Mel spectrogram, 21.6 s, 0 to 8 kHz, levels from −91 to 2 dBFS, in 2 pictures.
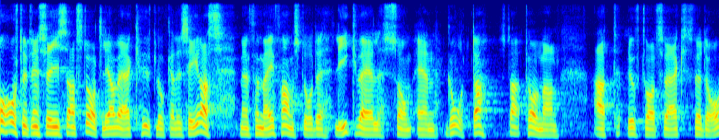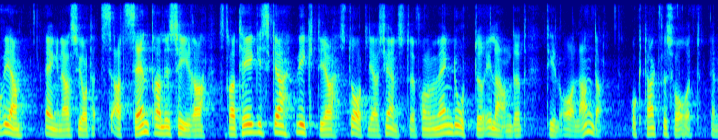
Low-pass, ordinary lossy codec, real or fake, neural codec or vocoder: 7.2 kHz; none; real; none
